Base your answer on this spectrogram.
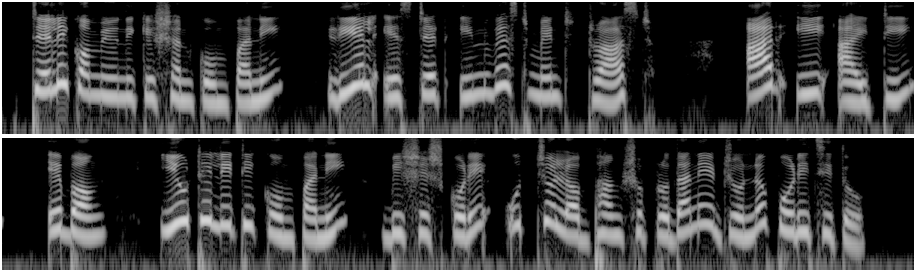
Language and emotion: Bengali, neutral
